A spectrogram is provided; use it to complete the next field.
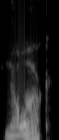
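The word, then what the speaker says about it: Nowak: I wanted to say no walk he said everyone SL my last name pronounced no walk no walk okay no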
